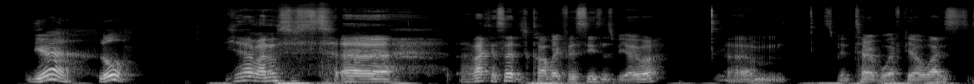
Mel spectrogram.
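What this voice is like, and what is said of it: Tired, low-energy voice. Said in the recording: “you can hear it in my voice. I'm tired. ... he was full of energy before the podcast started ... hear the perkiness in my voice, the happiness, and it's just been replaced.”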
